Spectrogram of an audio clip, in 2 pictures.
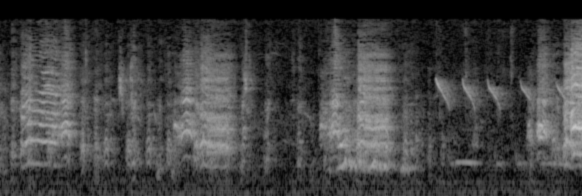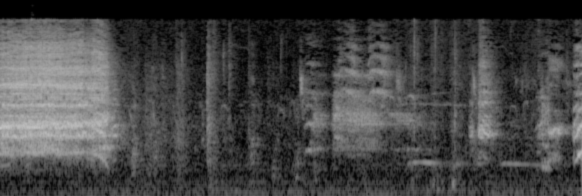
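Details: Hybrid Indian junglefowl giving loud hoarse crows, one long strained crow dominating the middle, with shorter crowing phrases and clucks from other fowl before and after, and a few sharp knocks.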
